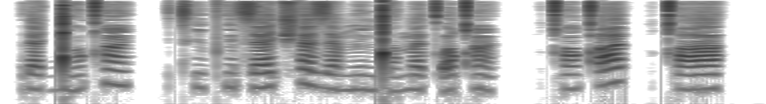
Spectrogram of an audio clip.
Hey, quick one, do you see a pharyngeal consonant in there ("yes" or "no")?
no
